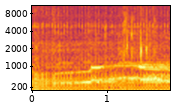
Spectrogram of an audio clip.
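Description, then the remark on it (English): Chainsaws running, played by the Chainsaw Philharmonic in Damp Realm, with a steady, loud motor drone and buzzing harmonics, the engine pitch climbing slightly partway through, with no voices over it. “The Chainsaw Philharmonic comes to Damp Realm to commemorate the second anniversary of the extinction of the sperm whale.”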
